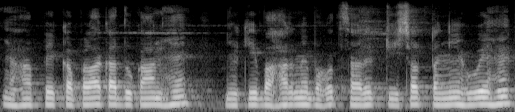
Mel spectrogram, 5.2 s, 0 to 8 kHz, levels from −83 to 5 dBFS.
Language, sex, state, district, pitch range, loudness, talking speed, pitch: Hindi, male, Jharkhand, Deoghar, 130-135 Hz, -16 LUFS, 195 wpm, 130 Hz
